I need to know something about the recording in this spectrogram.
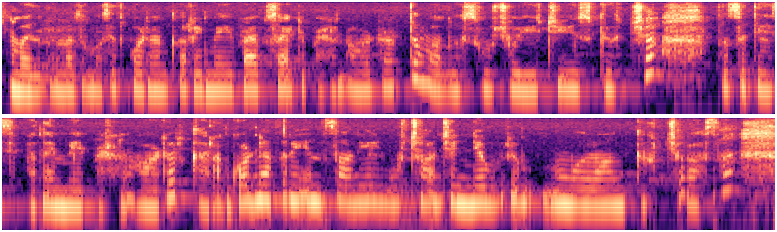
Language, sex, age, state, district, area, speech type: Kashmiri, female, 18-30, Jammu and Kashmir, Budgam, rural, spontaneous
